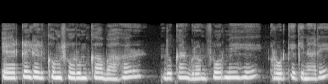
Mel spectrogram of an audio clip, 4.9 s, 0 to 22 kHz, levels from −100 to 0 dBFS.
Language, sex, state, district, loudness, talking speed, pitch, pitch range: Hindi, male, Uttarakhand, Tehri Garhwal, -15 LUFS, 160 wpm, 225 Hz, 210-235 Hz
